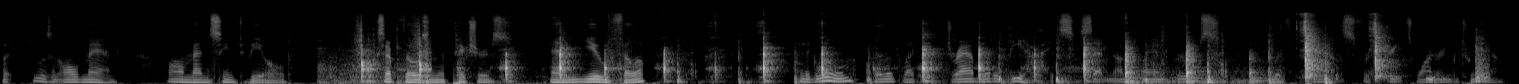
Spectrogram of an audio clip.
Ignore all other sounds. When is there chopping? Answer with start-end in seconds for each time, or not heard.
3.1-14.9.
